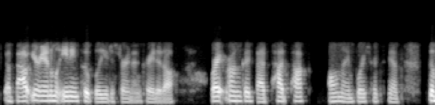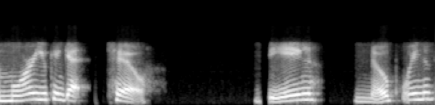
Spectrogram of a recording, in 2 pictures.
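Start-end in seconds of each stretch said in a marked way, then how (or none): 1.3-5.3 fast, soft, murmured recitation; rapid clearing statement. Acted. Host running the clearing for listeners, a fast, soft, murmured rote recitation. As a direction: rattle the formula off under your breath.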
